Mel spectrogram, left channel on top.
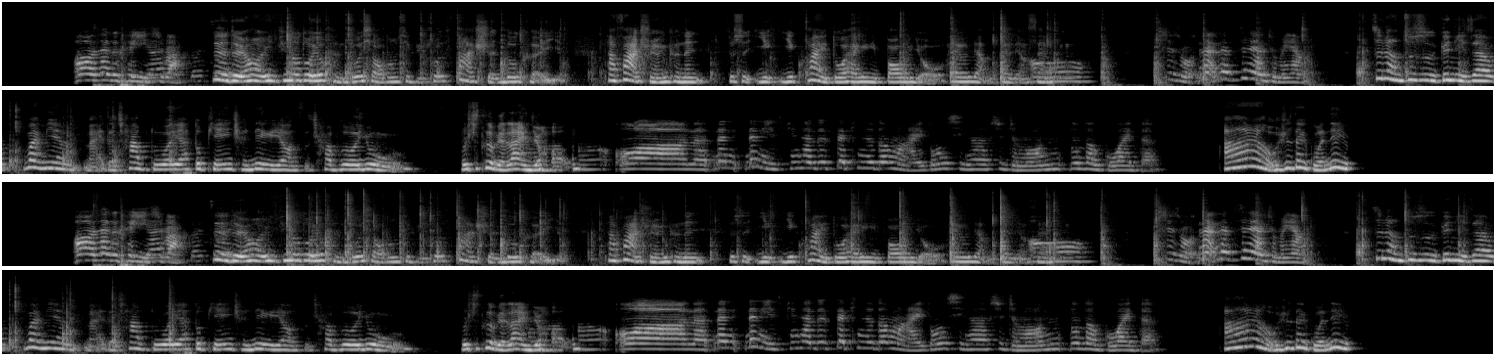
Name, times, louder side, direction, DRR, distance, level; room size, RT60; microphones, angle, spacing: voice 1, 0.7-1.9 10.3-10.9 11.6-13.1 20.2-26.5, right 1 dB, 20° right, 0.5 m, -31 dB
sound 1, 0.9-9.2 9.5-9.6 9.9-10.2 10.4-10.6 11.0-11.2 11.5-11.7 12.0-12.2 12.5-12.7 13.0-13.2 13.5-13.7 14.0-14.2 14.6-14.7 15.0-15.2 15.5-15.7 16.0-16.2 16.6-16.8, right 2 dB, 60° right, 1.2 m, -37 dB
voice 2, 2.1-5.6 6.1-10.7 13.7-19.1 19.5-20.7 27.1-28.4, left 1 dB, 35° left, 0.6 m, -23 dB
6.8 x 2.5 x 2.4 m
head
